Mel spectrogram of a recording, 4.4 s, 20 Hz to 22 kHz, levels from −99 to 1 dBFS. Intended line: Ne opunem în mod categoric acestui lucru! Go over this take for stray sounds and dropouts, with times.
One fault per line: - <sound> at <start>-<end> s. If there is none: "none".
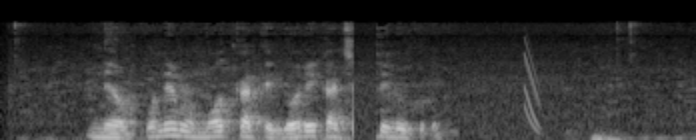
- dropout at 2.2-2.3 s
- chirp at 3.3-3.4 s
